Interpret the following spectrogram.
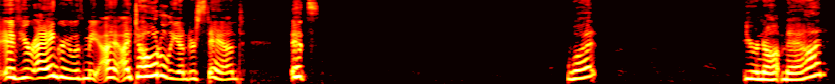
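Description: Woman playing a high-voiced, shy tomboy orc girl. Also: dry recording. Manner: halting, timid, stammering, apologetic. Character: shy, awkward, muscular tomboy orc schoolgirl. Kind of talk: roleplay audio acting addressed to the listener.

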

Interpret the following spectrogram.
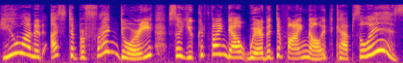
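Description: Tiny, very high-pitched fairy companion. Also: female voice, moderate pace, dry recording, full character voice. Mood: eager, curious. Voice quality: childlike, squeaky. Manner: excitable, eager, nosy questioning. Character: tiny, chirpy, inquisitive female fairy companion. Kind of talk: scripted video game dialogue.

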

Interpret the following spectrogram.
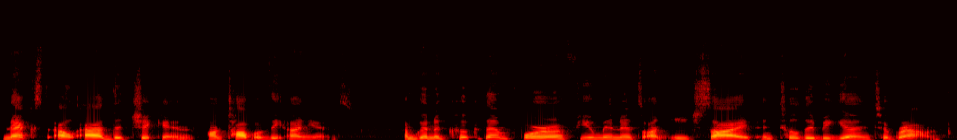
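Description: A woman giving a scripted cooking voice-over, calm clear step-by-step instructions for a home recipe. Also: mid-range voice, normal speed. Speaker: cooking channel host.

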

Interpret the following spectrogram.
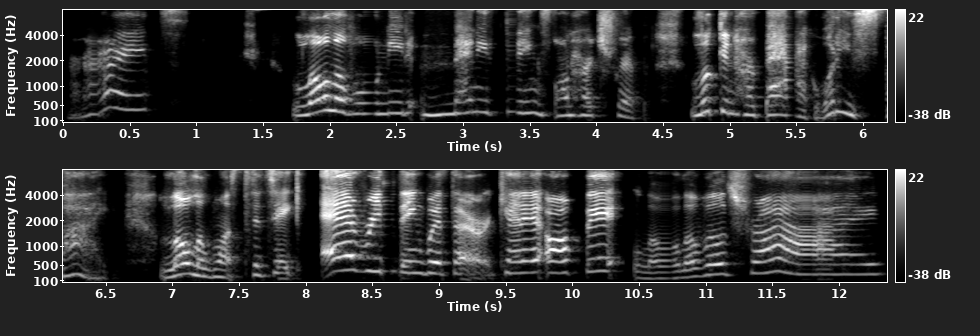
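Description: Woman, 30s, American. Expressive, encouraging children's educator, higher pitch with creaky edges. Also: takes it slowly. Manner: clear, encouraging teacher talk, expressive. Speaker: speech pathologist and children's author. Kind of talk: children's read-aloud with questions. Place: small indoor office, on a video call.

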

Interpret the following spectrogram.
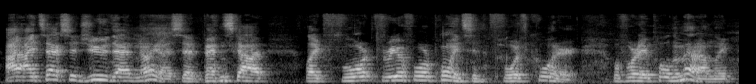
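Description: A man's voice: fairly high pitch, normal speed, a bit bright. An American man casually discussing sports as a podcast panelist, recorded on a studio microphone. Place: small indoor podcast studio. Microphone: boom-arm studio microphone.

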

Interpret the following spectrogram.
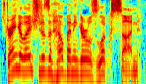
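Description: An actor playing a flippant, slangy detective's assistant who narrates a hardboiled radio drama. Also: male voice, sits high, big pitch swings, brisk, a bit bright. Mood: brisk, wry. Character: wisecracking streetwise male detective's assistant, narrator.

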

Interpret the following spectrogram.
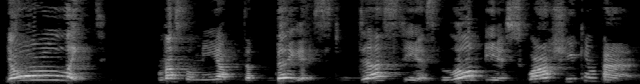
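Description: A spirited old fairy godmother of the Wild West , as a woman reader plays her, pitched high and bossy. She gives folksy cowgirl orders from a storybook, taking her time over them. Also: very animated, slow, heavily acted, low-quality recording. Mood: bossy, excited. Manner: folksy Western commands.

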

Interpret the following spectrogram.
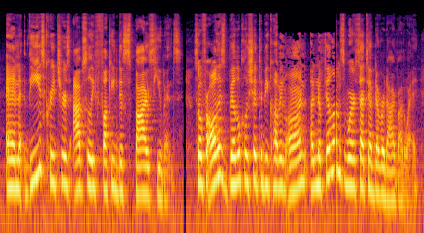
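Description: A young woman, talking casually to her phone camera, emphatic, incredulous and swearing freely as she lays out a conspiracy theory. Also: mid-range voice. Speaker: social media commentator. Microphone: phone held close, selfie framing.

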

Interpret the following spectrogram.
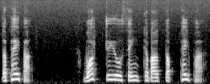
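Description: A man voicing a calm, clever male detective who talks briskly as he reasons. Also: sits high, breathy edge, dry recording, lo-fi sound, voice pushed up. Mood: cool, knowing. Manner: brisk, deducing, lively.

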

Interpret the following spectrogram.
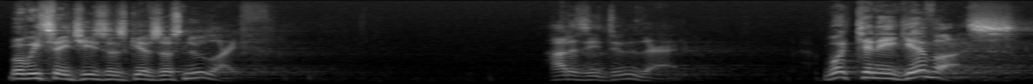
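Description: Middle-aged male priest, fairly high voice, relaxed joking sermon delivery, long church reverb. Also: unhurried. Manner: chatty, joking with the congregation. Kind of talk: conversational sermon. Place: large church, walking the aisle before the altar.

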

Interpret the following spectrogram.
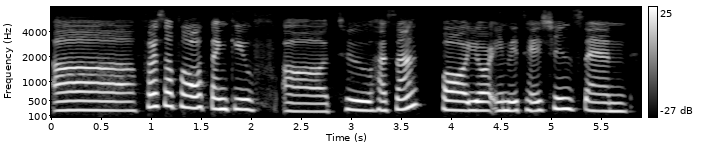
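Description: A woman from Thailand introduces herself at a very slow, careful pace. Her voice is smooth and a little high, coming through a dry, muffled call line. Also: dry recording. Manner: careful, halting. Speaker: guest. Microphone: video call. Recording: dull lo-fi call audio.

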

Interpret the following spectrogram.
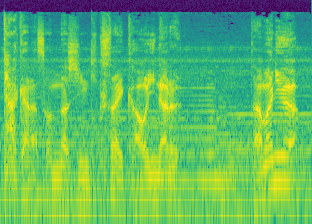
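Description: Rugged, easygoing mentor. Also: male voice, fairly low pitch, big pitch swings, brisk. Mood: teasing. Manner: rough, familiar, casual. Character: rugged, easygoing middle-aged mercenary mentor. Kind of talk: anime-style game voice acting. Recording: music behind.

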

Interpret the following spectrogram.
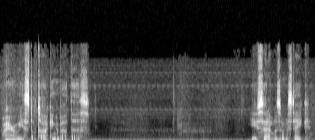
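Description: A woman's voice: fairly low pitch, fairly quick, gravelly, dark tone, whispered. A woman playing a wry, guarded young American survivor in a video game, with a dry, casual delivery. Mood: guarded, uneasy. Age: young adult. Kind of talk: naturalistic video game acting.

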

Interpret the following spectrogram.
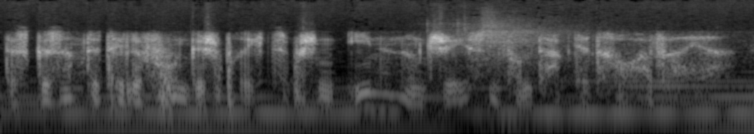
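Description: A man's voice: on the low side, expressive, brisk, in a whisper, dull audio. An actor playing a grim, suspicious male FBI investigator with a pressing, guarded manner in an audio drama. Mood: accusing, low. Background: music under the voice.

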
